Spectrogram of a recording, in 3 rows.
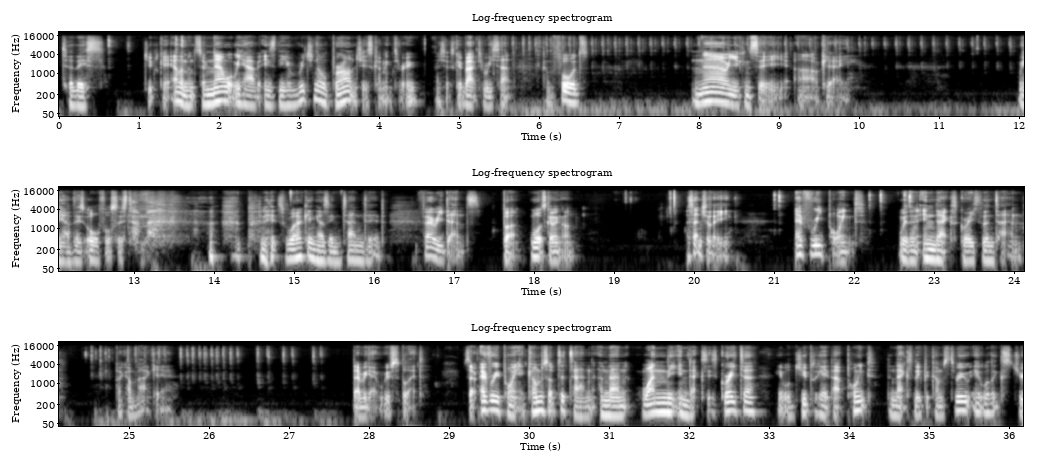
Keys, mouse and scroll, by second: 0.3 click, 0.6 g, 1.6 scroll down 3, 1.8-4.5 middle drag, 4.5 Right, 5.3-10.6 Right, 10.8 Right, 11.0-12.3 Right, 12.9 Right, 14.0-14.6 scroll down 1, 14.7-19.3 shift+middle drag, 19.3 scroll up 1, 19.6-20.5 middle drag, 20.5-20.9 scroll up 1, 20.9 click, 21.2-22.1 middle drag, 22.1 click, 22.5 click, 23.3-24.4 middle drag, 24.4 shift+Left, 24.9 Right, 25.1 Right, 25.3 Right, 25.5-26.0 Right, 26.1 Right, 26.5 Right, 26.8 Right, 28.6 scroll up 1, 28.9-36.1 shift+middle drag.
